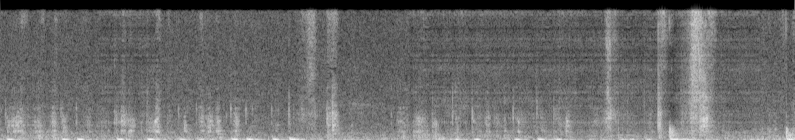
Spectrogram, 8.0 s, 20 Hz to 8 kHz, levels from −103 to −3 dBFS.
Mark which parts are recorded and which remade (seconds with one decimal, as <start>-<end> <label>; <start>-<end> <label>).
0.0-1.0 recorded; 1.0-1.6 remade; 1.6-4.1 recorded; 4.1-7.6 remade; 7.6-8.0 recorded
